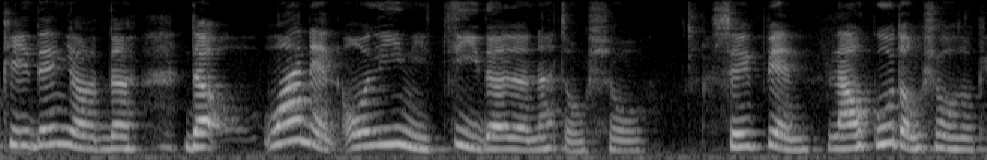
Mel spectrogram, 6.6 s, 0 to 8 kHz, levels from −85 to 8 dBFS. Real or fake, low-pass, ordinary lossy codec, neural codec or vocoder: real; none; none; none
